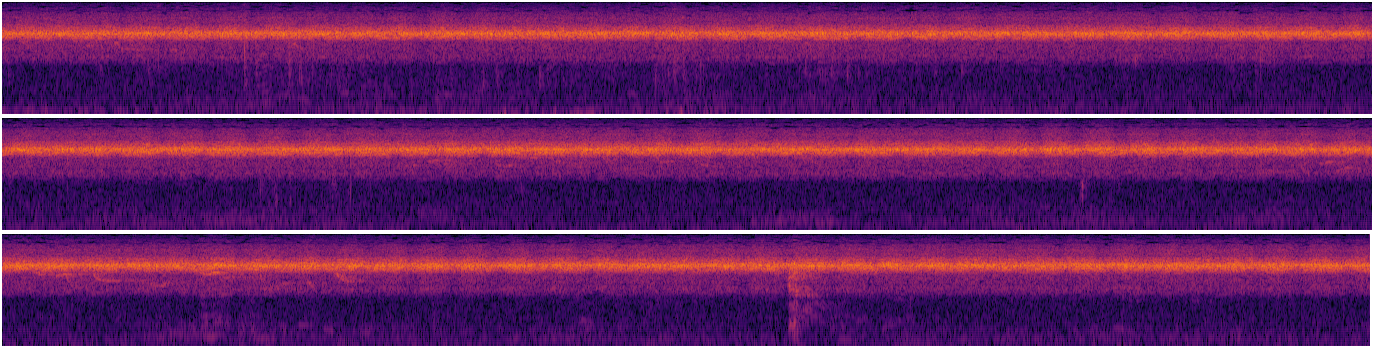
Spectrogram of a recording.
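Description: Cicada chorus: a steady, high-pitched buzz that runs on without a break.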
